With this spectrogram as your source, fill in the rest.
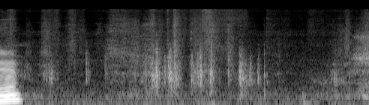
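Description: Paper pages rustle as a comic book's page is turned.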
